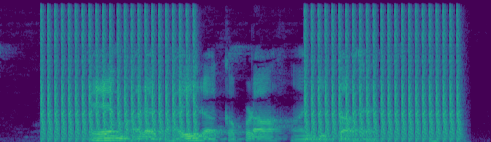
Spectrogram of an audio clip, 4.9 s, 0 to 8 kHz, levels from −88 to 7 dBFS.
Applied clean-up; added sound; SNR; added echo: none; Gunshot, gunfire; -3 dB; none.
